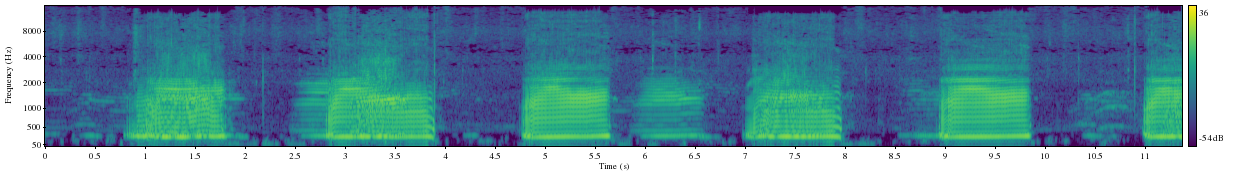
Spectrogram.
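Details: Frogs calling in water: loud, throaty, harmonic drones about a second long, repeated every two seconds in a steady rhythm, with weaker overlapping calls from neighbouring frogs.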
